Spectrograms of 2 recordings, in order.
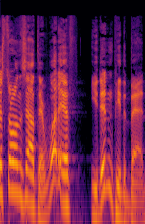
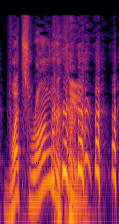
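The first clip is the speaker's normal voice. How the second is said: annoyed mom; 5 semitones higher, much slower than usual. Retold or imitated. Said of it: "And then she said".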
